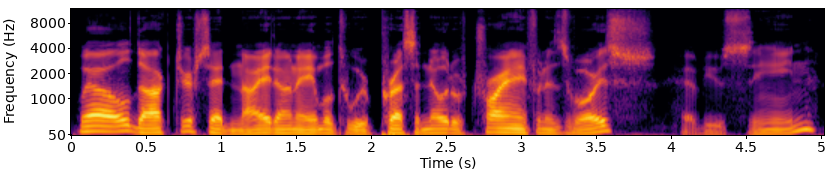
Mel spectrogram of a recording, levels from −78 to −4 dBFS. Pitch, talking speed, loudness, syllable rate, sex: 100 Hz, 205 wpm, -17 LUFS, 4.6 syllables/s, male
